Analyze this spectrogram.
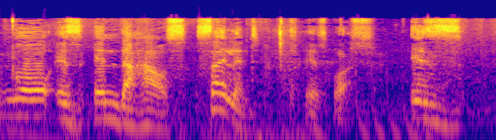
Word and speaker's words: Sylent: Silent. Yes, boss. Is Silent your name?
